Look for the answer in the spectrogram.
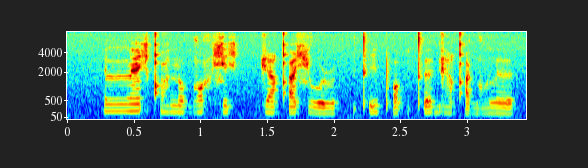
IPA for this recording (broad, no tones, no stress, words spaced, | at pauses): lːɛ̃çqʼṳno ɡɔxɕeç kːiqʼɨɕuɭ | tʼipʼɔp tʼɘɡʱiqʼɘ ɡo̤lɘ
